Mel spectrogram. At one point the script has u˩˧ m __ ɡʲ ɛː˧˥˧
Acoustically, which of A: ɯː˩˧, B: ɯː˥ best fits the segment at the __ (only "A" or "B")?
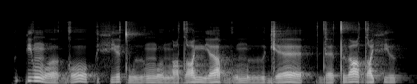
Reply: A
